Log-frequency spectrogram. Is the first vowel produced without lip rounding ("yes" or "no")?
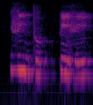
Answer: yes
